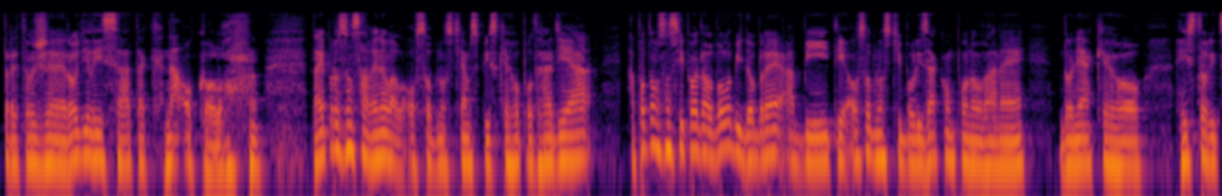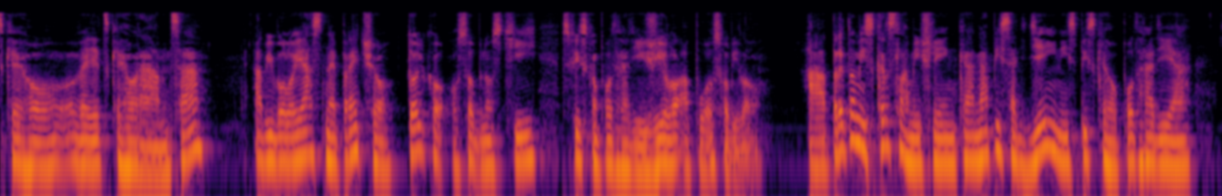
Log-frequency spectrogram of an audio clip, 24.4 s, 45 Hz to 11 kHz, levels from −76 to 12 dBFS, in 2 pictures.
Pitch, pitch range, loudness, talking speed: 115 Hz, 105-130 Hz, -20 LUFS, 135 wpm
